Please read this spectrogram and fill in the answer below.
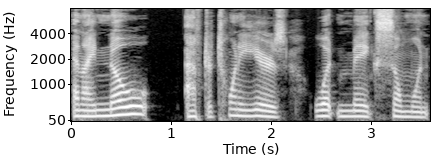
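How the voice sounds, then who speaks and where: With an American accent, a woman speaks with a very deep, low pitch, a dark, mellow tone, and ordinary pitch variation. The recording is very clean with a silent background, and the sound is dry and close with no echo. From US West Coast, Los Angeles. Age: 60s. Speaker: business coach, former broadcast journalist. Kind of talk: interview conversation. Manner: hesitant, many fillers and restarts.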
